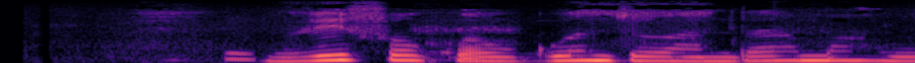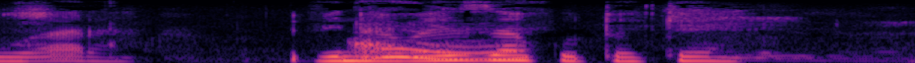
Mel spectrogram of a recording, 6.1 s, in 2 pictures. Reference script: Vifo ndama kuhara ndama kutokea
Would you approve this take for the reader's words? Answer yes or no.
no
